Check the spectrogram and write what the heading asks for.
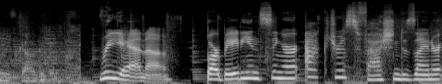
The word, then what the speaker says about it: Rihanna: to clarify that she is to be addressed as rihanna not rihanna it is rihanna a three-syllable word seemed simple enough back in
